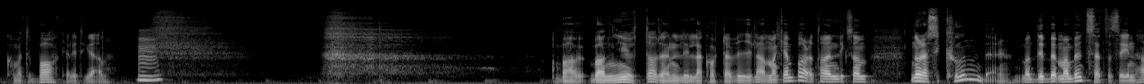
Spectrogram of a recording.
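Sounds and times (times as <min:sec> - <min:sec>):
speech: 0:00.1 - 0:02.0, 0:05.6 - 0:11.4
slow deep breath in and out: 0:01.6 - 0:05.4, 0:08.7 - 0:09.1.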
